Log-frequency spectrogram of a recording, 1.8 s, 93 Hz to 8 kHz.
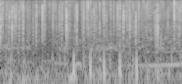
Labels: {"label": "biophony, cascading saw", "recorder": "SoundTrap 600 or HydroMoth"}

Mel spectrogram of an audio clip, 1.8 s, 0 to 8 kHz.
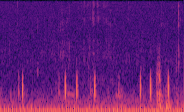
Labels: {"label": "biophony, knock croak", "recorder": "SoundTrap 300"}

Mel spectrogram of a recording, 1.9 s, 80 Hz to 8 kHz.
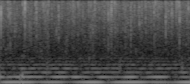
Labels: {"label": "biophony, midshipman", "recorder": "SoundTrap 500"}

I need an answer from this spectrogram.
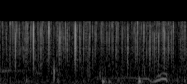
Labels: {"label": "biophony, cascading saw", "recorder": "SoundTrap 600 or HydroMoth"}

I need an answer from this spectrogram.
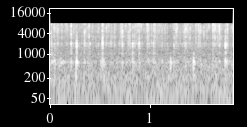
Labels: {"label": "ambient", "recorder": "HydroMoth"}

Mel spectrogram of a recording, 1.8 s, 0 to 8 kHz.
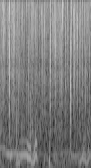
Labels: {"label": "biophony, cascading saw", "recorder": "SoundTrap 600 or HydroMoth"}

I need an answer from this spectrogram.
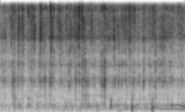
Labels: {"label": "biophony, cascading saw", "recorder": "HydroMoth"}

